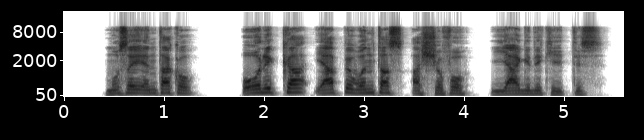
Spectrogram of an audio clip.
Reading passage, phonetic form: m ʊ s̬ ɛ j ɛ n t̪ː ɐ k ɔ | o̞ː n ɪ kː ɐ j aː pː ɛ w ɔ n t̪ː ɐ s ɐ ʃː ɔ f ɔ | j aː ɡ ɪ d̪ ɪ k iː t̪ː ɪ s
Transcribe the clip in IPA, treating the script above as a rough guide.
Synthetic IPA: m ʊ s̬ ɛ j ɛ n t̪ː ɐ k ɔ | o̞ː n ɪ kː ɐ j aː pː ɛ w ɔ n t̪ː ɐ s ɐ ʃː ɔ f ɔ | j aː ɡ ɪ d̪ ɪ k iː t̪ː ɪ s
